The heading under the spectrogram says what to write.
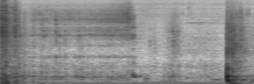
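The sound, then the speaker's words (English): A loud, airy slurp from the bottom of a cup: a sustained hissing suck with a few wet gurgles, ending in one sharp final slurp. No one speaks. “Could you give us one good slurp so we can get some clean audio”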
